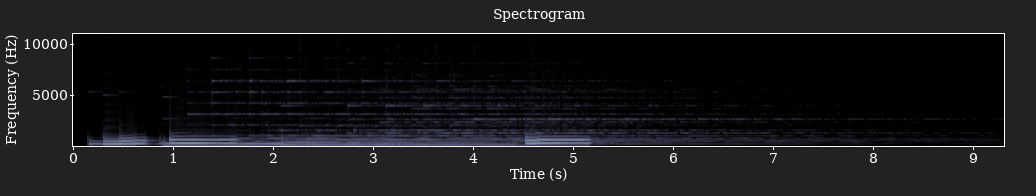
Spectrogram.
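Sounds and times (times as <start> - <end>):
theme music: 0.3 - 5.7.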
